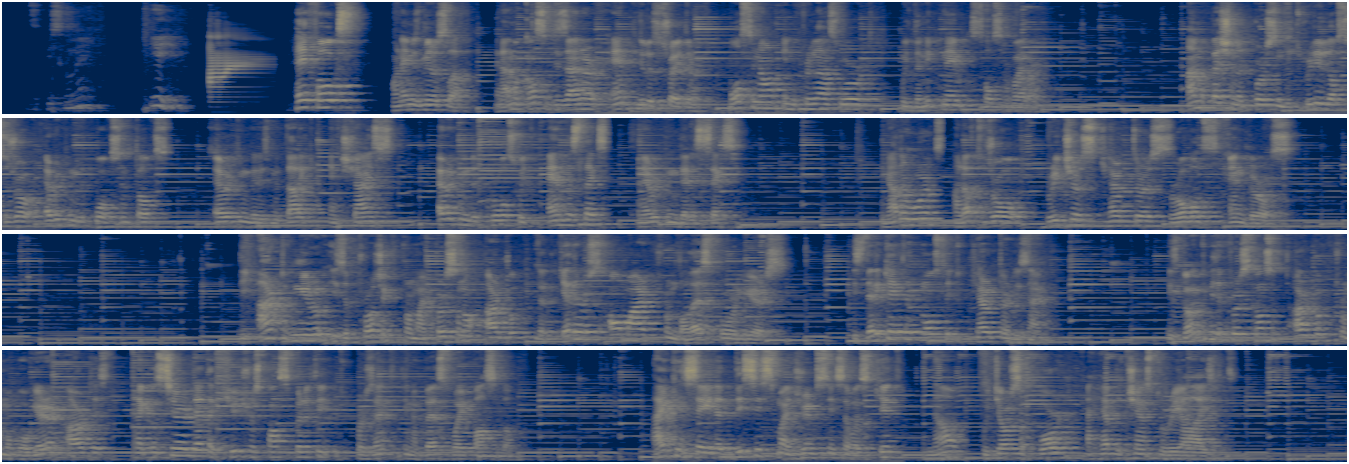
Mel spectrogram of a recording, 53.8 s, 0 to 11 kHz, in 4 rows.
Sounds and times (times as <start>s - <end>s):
Speech: 0.5s - 1.9s, 3.0s - 10.4s, 11.8s - 20.8s, 22.3s - 26.4s, 29.3s - 34.8s, 35.4s - 37.4s, 38.6s - 45.6s, 46.9s - 52.7s
Boing: 2.1s - 2.8s
Music: 3.9s - 53.8s.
